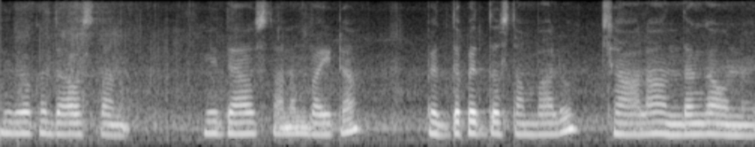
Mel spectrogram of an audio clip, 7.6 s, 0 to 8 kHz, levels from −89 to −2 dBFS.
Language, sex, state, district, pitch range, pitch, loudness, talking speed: Telugu, female, Andhra Pradesh, Srikakulam, 175-195 Hz, 185 Hz, -18 LUFS, 85 wpm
